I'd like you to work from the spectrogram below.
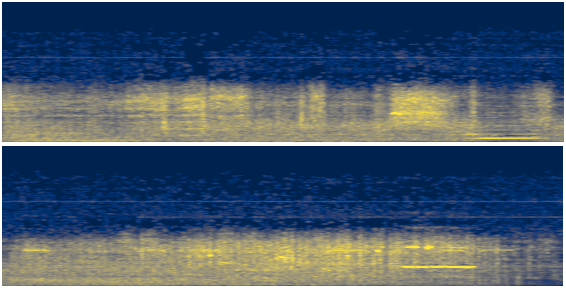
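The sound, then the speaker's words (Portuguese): A loud, steady engine roar from a pickup truck, a dense rumbling drone with rattling road noise that holds constant throughout and eases off slightly at the very end, with no voices. “Não dá mais para continuar com essa picape. Está fazendo muito barulho.”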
